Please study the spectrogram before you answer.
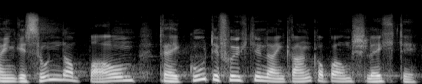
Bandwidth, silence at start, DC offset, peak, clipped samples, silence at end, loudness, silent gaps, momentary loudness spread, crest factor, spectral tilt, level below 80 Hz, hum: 11 kHz; 0 s; under 0.1%; 0 dBFS; under 0.1%; 0.05 s; -14 LUFS; none; 3 LU; 12 dB; -7 dB/octave; -64 dBFS; none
